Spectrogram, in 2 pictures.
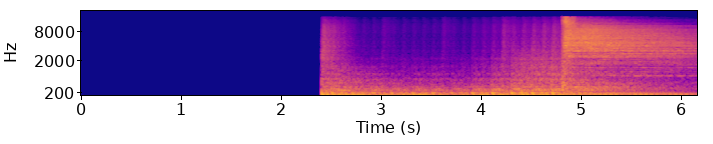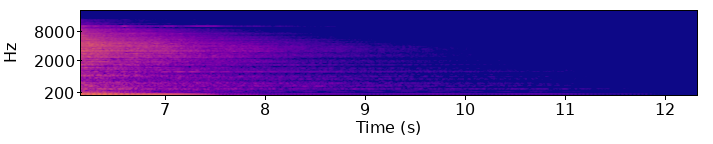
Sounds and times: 2.4s orchestral snare 8.0s
2.4s Timpani 8.1s
4.2s crashing cymbal 8.9s

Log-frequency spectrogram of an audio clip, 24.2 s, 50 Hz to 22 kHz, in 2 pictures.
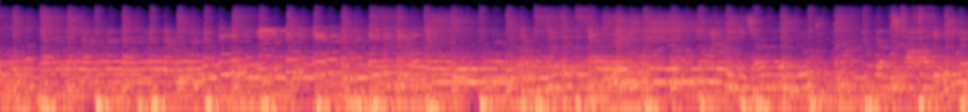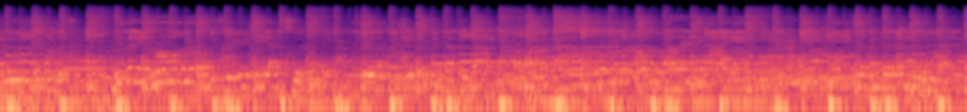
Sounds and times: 0.0s Guitar plays 24.1s
0.0s People drink and chatting 24.1s

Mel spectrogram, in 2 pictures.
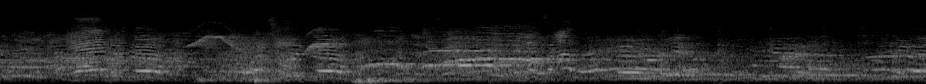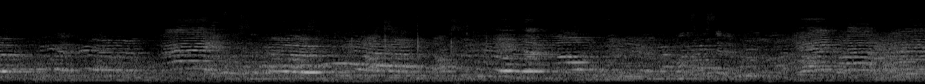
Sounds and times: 0.0s shout 15.5s
0.0s cheer 18.5s
0.0s drunk crowd 18.5s

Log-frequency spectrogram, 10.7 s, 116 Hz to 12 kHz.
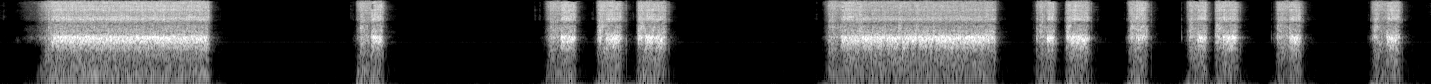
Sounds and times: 0.2s Gas Spray 1.6s
2.7s Gas Spray 3.0s
4.1s Gas Spray 5.1s
6.2s Gas Spray 10.6s

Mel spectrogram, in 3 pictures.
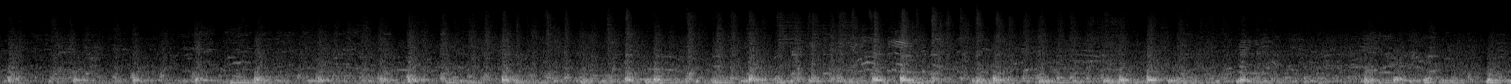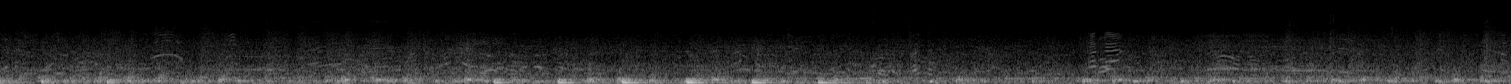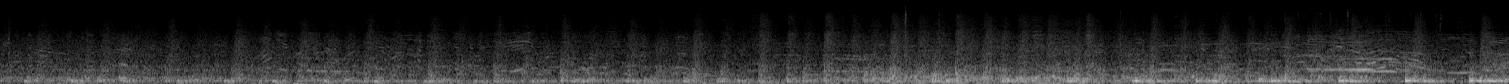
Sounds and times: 0.0s drums 45.3s

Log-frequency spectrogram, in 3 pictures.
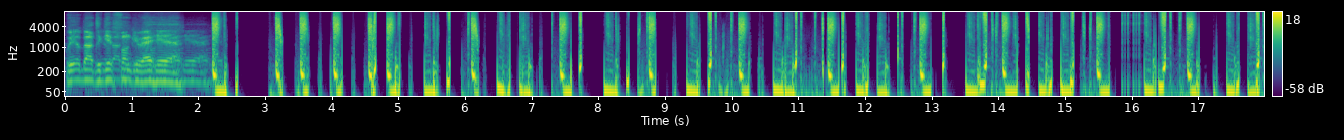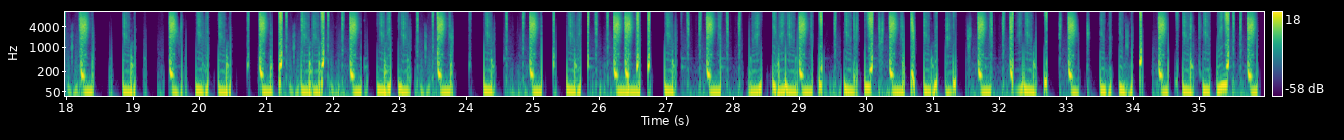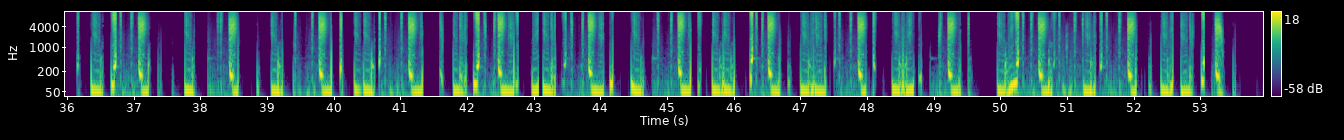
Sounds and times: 36.7s Snare 37.2s
49.2s Snare 49.4s
50.2s Snare 51.0s
53.2s Snare 53.5s

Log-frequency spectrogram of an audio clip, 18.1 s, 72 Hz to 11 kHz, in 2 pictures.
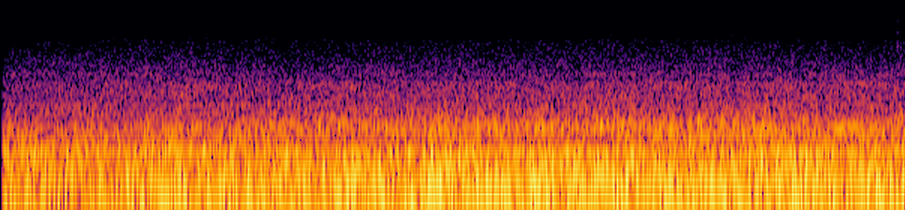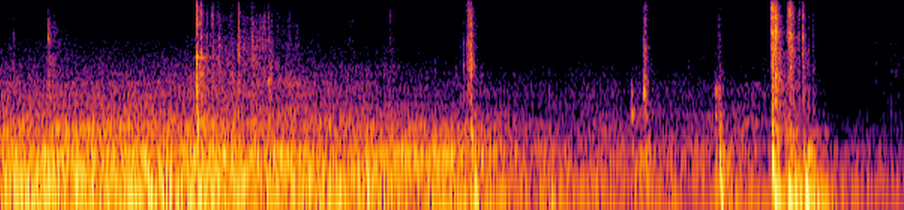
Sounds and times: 10.8s heavy-duty studio door opening and closing 14.3s
15.3s heavy-duty studio door opening and closing 17.6s

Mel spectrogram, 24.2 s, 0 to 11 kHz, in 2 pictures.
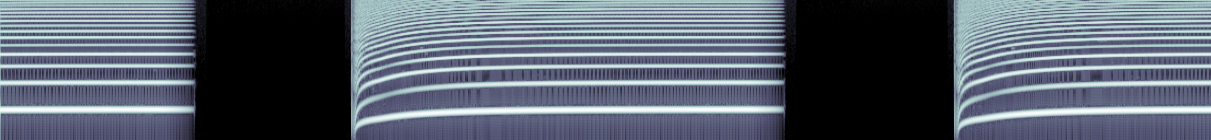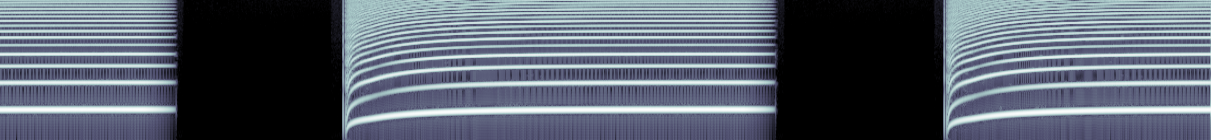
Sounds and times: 3.6s Loud Emergency Alarm 7.8s
9.6s Loud Emergency Alarm 13.9s
15.6s Loud Emergency Alarm 19.8s
21.6s Loud Emergency Alarm 24.2s

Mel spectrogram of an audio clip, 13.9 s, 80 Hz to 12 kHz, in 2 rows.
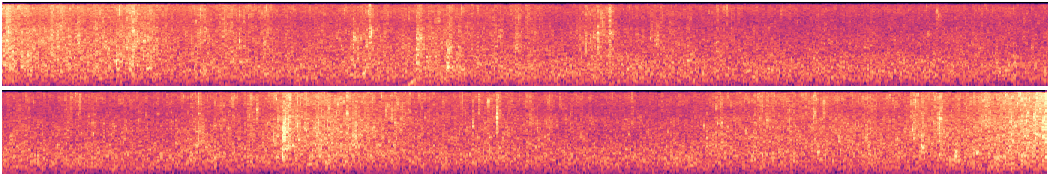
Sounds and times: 6.5s Sea waves passing through the stones 13.9s

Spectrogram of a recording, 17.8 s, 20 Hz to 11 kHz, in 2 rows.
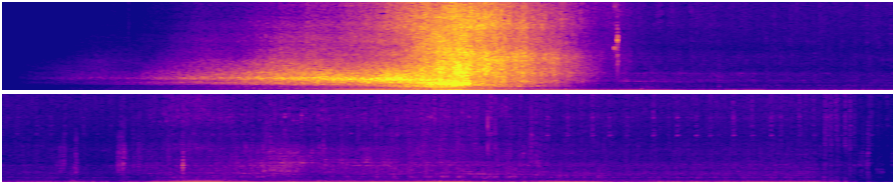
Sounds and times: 0.0s exterior passby with stop 17.8s

